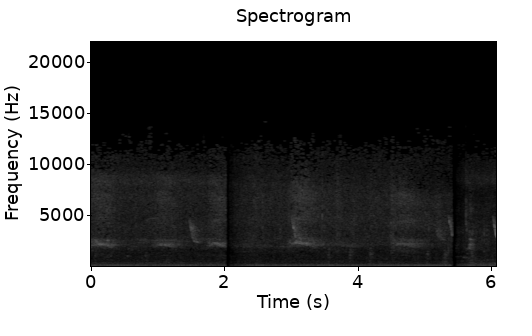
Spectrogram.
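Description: Birds calling: short, repeated calls, some falling in pitch, over a steady low hum. The sound drops out abruptly twice.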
